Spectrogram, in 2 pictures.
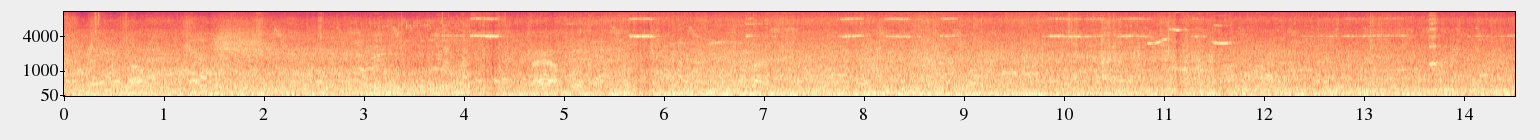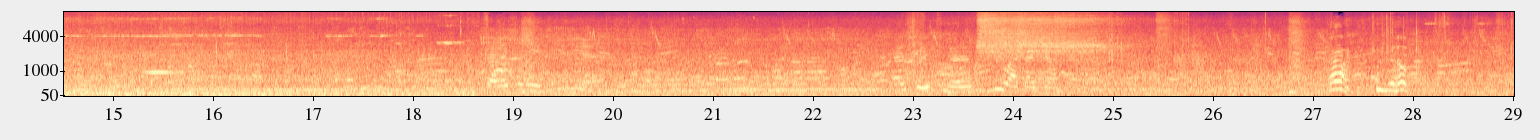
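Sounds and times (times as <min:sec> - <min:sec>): crowd of voices talking: 0:00.0 - 0:29.0
motorbike engines running: 0:00.0 - 0:29.0.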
